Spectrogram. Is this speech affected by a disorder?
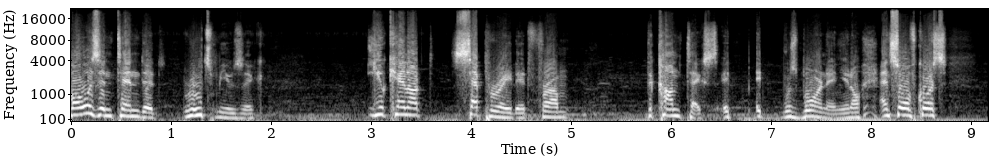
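No.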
